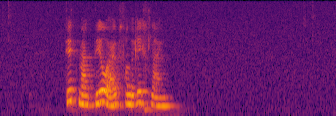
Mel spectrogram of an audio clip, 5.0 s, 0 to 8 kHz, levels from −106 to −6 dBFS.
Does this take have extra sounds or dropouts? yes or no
no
